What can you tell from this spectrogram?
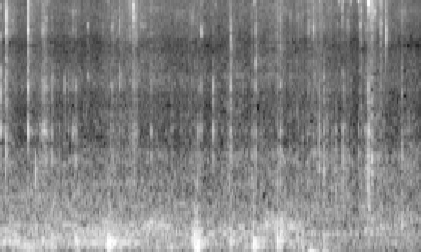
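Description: Faint, scattered small clicks and scrapes of a screwdriver turning a terminal screw on a plastic extension-board socket.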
